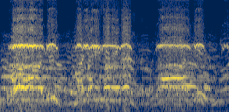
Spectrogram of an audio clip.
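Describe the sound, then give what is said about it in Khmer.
A large crowd of thousands shouts at an airport in Dhaka, welcoming a returning former leader. The chanting is loud and comes in repeated rhythmic bursts of many voices. “ខណៈដែលលោក Wade កំពុងធ្វើដំណើរតាមបណ្ដោយផ្លូវនៅក្នុងប្រទេសវងមនុស្សបានស្រែកហូថា”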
